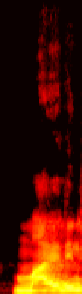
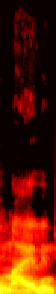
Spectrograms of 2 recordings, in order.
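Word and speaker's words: myelin: ঠিক আছে, এই আবরণটার নাম কি বলতো, মায়েলিন শীথ। ওকে, তোমাদের বই মনে মায়োলিন লেখা না, আসলে সঠিক উচ্চারণটা কি, মায়েলিন। মায়েলিন শীথ বা মায়েলিন আবরণ। ওকে, মায়েলিনটা সঠিক উচ্চারণ, মায়েলিন।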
